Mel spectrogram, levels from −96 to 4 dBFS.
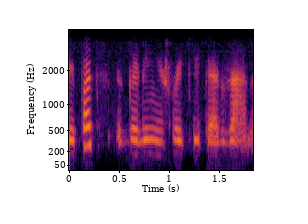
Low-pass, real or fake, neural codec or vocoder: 3.6 kHz; fake; codec, 16 kHz, 6 kbps, DAC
